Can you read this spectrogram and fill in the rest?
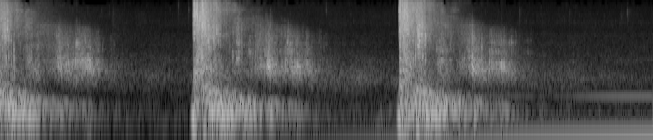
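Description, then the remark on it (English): A firing squad fires three loud gunshots one after another, about a second and a half apart, each a sharp blast followed by a long rumbling echo. No one speaks. “The guns call out their response one after another, bang, bang, bang.”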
